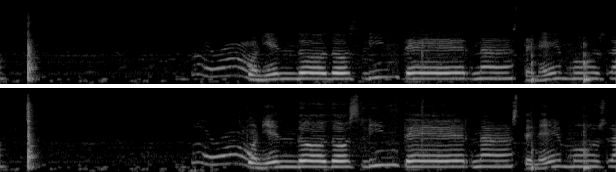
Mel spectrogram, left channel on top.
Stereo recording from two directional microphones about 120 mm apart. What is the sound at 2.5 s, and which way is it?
Music, 35° right (ahead or behind).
